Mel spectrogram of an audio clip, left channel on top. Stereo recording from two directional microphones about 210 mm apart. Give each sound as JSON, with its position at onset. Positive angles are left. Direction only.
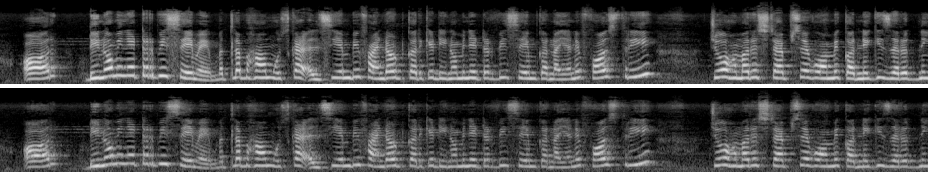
{"t": 0.2, "sound": "a woman's voice", "side_deg": 45}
